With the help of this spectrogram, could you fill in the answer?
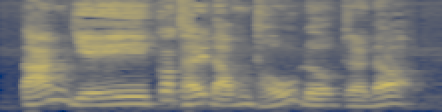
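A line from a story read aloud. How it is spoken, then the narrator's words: Calm, loud, resolute. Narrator (Vietnamese): Thủy Tướng Hạo thần tình trầm tĩnh, lớn tiếng dõng dạc nói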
